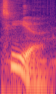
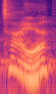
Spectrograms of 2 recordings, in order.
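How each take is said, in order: First: The word is said rhyming with 'fear'. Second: The word is said rhyming with 'fire'. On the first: The speaker calls it right. "It's tier" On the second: The speaker calls it wrong. "It's not tire"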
